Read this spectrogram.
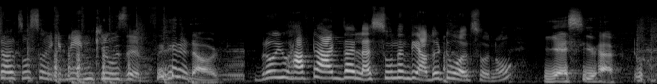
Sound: laughs

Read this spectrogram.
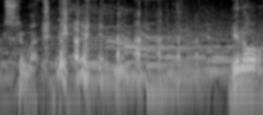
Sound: laughing

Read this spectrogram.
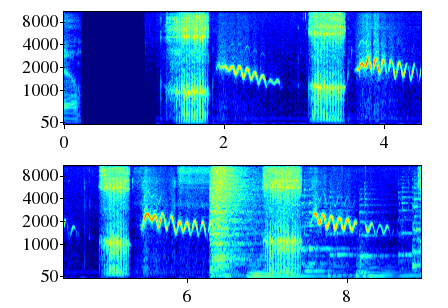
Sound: snoring

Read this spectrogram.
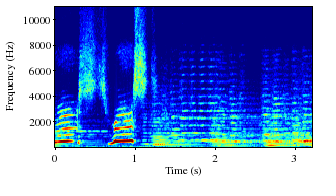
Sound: high voice

